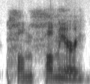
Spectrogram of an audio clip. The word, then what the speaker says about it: Palmieri: I've got Palmieri. How do you pronounce it? Palmieri.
